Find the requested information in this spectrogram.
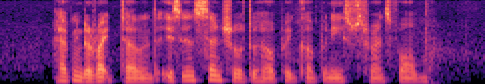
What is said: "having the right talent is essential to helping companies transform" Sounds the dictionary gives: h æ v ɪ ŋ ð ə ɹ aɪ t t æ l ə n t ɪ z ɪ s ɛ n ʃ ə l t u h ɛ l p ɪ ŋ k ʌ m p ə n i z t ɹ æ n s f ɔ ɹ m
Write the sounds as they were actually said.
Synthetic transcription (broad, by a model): h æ v ɪ ŋ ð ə ɹ aɪ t t æ l ə n t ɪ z ɪ s ɛ n ʃ ə l t u h ɛ l p ɪ ŋ k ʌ m p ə n i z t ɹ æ n s f ɔ m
